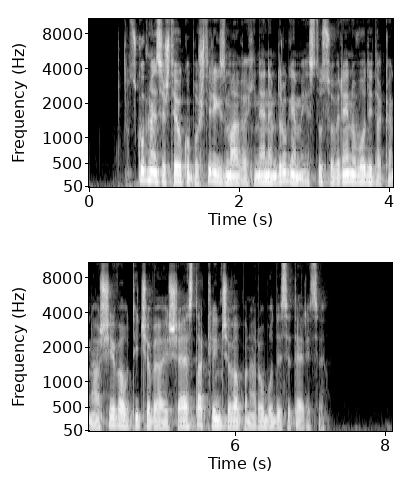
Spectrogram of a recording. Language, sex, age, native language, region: Slovenian, male, 30-49, Croatian, Savinja region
